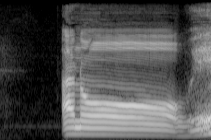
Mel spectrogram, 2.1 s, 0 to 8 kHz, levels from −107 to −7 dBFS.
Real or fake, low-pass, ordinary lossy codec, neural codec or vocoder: real; 7.2 kHz; AAC, 48 kbps; none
